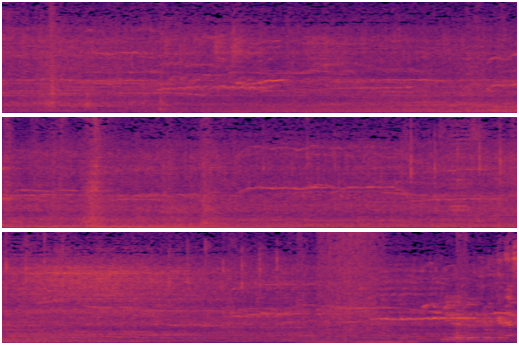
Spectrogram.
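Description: Low, steady rumble of passing road traffic, with faint music in the background.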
